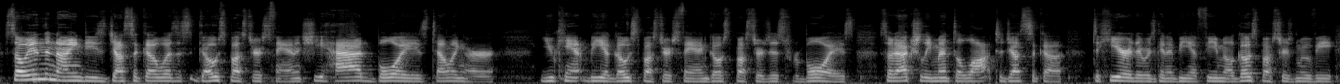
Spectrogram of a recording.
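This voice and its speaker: A man co-hosting a podcast in casual chat, animated and laughing often, with rambling restarts. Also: on the high side, normal speed. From Korea. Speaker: podcast co-host.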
